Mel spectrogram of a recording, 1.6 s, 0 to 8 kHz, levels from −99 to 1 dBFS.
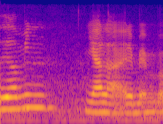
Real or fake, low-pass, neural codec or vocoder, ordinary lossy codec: real; 7.2 kHz; none; none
